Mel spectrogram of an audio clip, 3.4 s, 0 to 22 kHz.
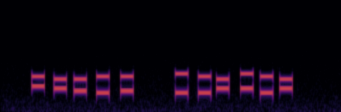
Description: DTMF, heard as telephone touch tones, dialled by hand, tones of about 130 ms. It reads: 07425 327927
